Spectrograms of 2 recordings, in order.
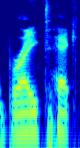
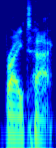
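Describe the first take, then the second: First: The final syllable sounds like 'tech'. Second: The final syllable sounds like 'tack'. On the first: The speaker calls it wrong. "when you say Braytech" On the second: The speaker calls it right. "instead of Braytac"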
